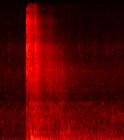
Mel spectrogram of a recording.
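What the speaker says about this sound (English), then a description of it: "That was his teammate firing" A teammate's tank gun fires once in a tank battle game, a single sharp, loud boom followed by a rolling rumble that fades over about a second.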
